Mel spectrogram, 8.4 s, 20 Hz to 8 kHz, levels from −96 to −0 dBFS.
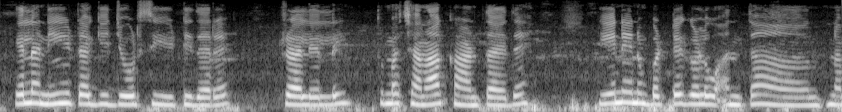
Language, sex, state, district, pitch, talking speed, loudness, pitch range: Kannada, female, Karnataka, Chamarajanagar, 235 Hz, 105 wpm, -13 LUFS, 220-250 Hz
